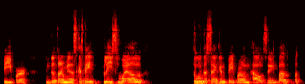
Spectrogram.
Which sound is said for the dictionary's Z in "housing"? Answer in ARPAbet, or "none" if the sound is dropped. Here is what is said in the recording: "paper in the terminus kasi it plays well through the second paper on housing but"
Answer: S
